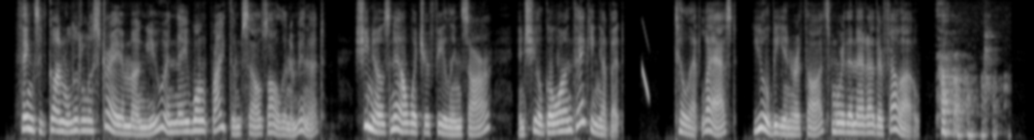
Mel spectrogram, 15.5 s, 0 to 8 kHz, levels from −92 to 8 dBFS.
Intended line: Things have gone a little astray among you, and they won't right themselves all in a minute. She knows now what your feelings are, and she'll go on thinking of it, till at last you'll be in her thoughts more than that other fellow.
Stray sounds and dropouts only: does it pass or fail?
fail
